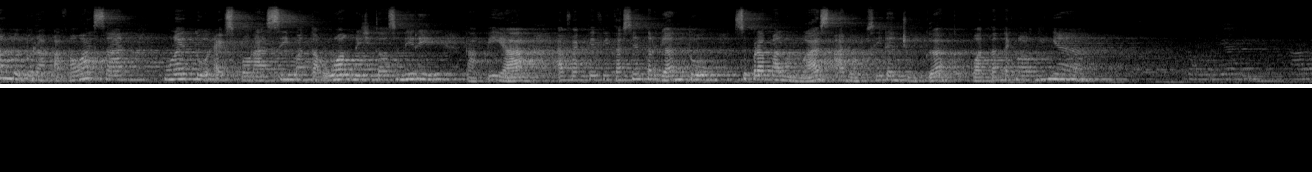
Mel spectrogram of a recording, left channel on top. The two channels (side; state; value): right; silent; digital silence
